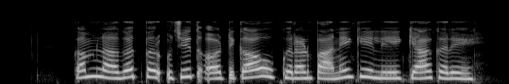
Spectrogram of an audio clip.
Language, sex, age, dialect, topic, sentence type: Hindi, female, 18-24, Marwari Dhudhari, agriculture, question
